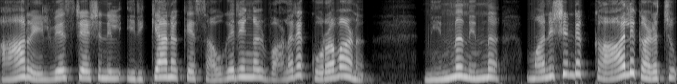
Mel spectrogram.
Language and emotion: Malayalam, disgusted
